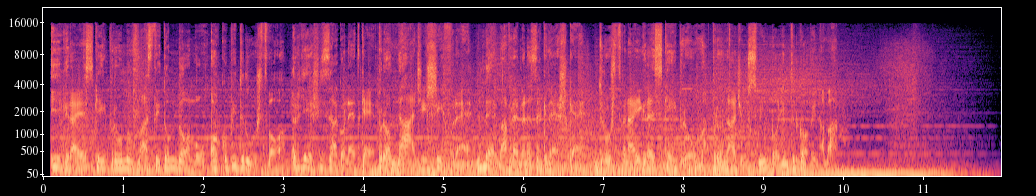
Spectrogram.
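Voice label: Croatian, general; GoLocalise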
